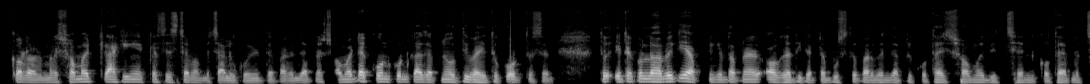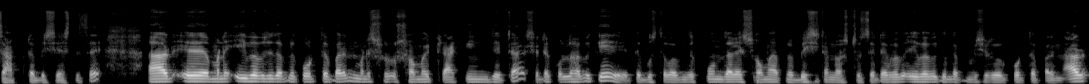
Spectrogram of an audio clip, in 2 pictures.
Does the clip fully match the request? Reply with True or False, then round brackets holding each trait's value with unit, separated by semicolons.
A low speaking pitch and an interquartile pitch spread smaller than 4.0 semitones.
True (110 Hz; 2.7 semitones)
